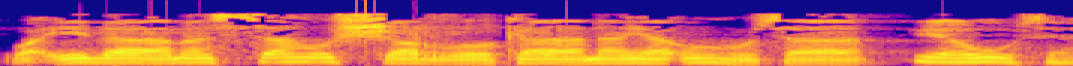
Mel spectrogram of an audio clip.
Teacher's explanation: ثم حمزة أيضا له وجهان، الوجه الأول تسهيل بين بين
